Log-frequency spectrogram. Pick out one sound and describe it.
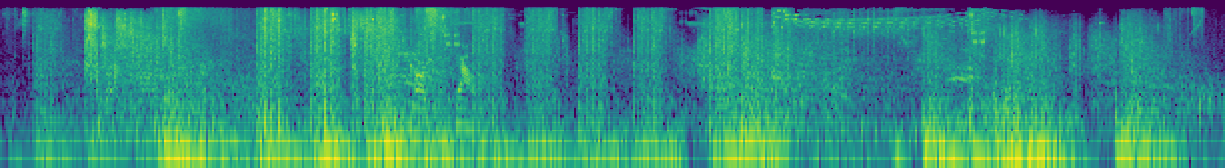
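Automatic rifle fire rattles in a video game.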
